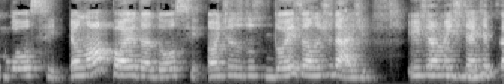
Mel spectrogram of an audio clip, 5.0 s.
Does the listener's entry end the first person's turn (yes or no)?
no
